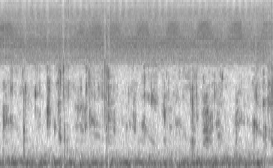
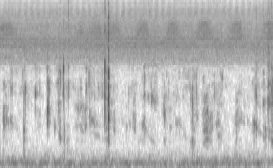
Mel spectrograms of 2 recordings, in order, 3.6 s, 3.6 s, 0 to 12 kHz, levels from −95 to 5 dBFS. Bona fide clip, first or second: second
